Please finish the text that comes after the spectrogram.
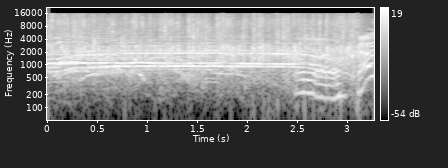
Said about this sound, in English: a great round of applause for you.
